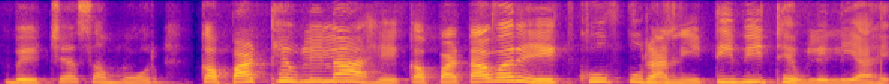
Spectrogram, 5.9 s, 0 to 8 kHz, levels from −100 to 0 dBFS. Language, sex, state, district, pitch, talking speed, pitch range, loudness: Marathi, female, Maharashtra, Gondia, 255 Hz, 130 wpm, 230-305 Hz, -18 LUFS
